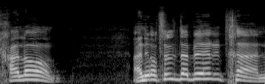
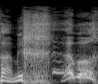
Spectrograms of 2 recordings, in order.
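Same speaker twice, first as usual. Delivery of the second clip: choked, strangled words; choking; much slower than usual. Acted. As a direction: force it out as if water fills the throat. Pharaoh choking on sea water.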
